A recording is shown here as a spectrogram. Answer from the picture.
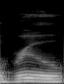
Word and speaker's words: roux: I spell it R-U-E, and a roux, which is like the base of most Creole sauces, is spelled R-O-U-X. So it sounds the same, but it's not spelled the same.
